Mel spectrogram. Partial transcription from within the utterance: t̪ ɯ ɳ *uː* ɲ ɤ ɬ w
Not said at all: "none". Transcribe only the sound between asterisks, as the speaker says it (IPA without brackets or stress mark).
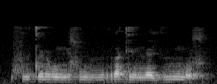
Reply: oː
